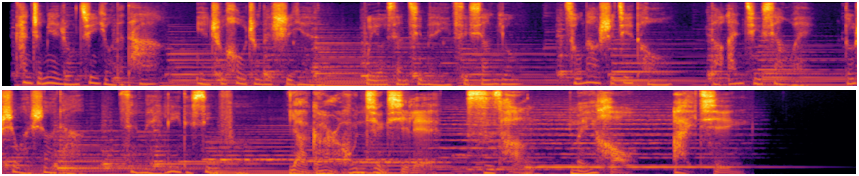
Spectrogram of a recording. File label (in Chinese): 女 电台促销; 雅戈尔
